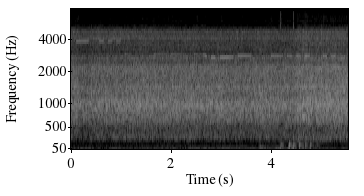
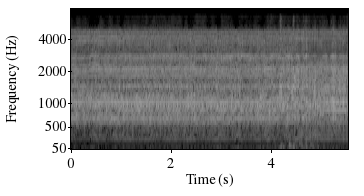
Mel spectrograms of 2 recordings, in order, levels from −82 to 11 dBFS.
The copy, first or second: second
